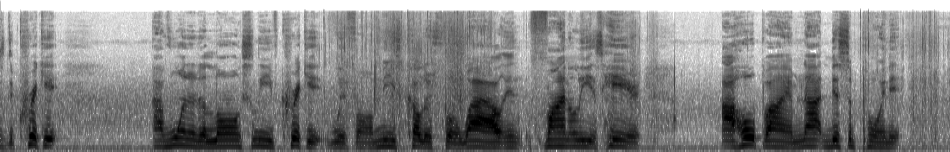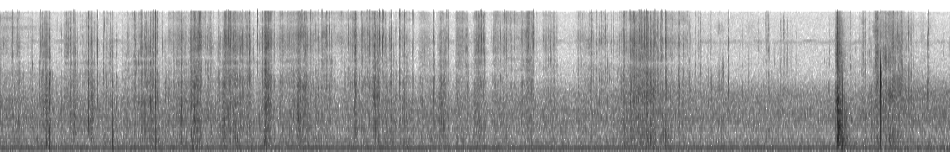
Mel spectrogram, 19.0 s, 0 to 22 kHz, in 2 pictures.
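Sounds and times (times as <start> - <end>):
plastic bag crinkling: 2.8 - 6.7, 8.1 - 19.0.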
